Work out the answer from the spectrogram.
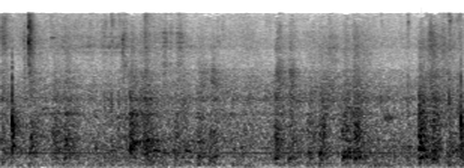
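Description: Tobu Railway electric commuter train running, heard from inside the carriage: wheels clacking over rail joints about every second and a half, over a steady rumble and a faint hum.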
